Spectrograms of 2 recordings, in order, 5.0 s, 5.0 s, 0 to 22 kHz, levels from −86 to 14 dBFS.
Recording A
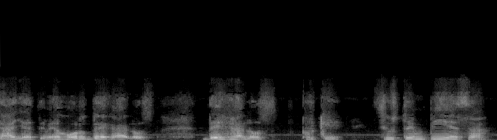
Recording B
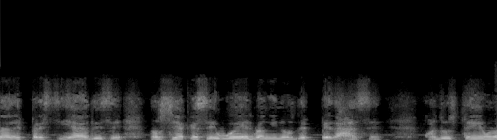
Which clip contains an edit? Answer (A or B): A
